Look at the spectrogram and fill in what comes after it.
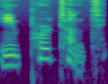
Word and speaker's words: important: It's not important. 이렇게 얘기했습니다. 마찬가지로 important. T가 중간에 있을 때 발음 important. 거의 이렇게 발음이 되네요. Important. 이렇게 발음이 됐어요.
